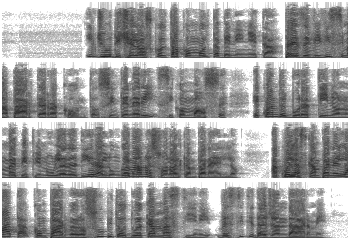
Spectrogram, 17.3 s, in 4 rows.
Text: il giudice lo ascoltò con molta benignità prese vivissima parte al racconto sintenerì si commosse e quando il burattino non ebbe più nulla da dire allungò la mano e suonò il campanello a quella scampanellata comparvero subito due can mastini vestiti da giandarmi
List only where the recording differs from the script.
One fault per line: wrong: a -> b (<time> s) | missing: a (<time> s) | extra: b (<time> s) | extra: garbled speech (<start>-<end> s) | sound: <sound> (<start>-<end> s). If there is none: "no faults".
missing: la (10.2 s)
